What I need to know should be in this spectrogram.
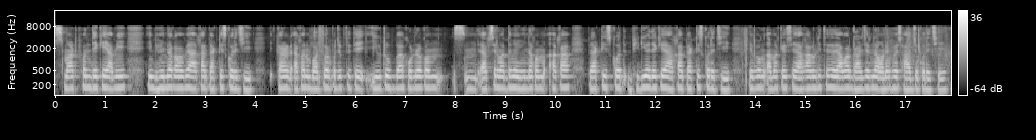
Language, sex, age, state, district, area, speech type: Bengali, male, 30-45, West Bengal, Jalpaiguri, rural, spontaneous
